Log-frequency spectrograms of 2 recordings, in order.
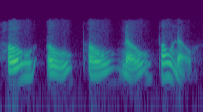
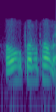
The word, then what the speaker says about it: Ho'oponopono: You basically just pronounce every syllable. So when you look at the word and you go Ho'oponopono. Ho'oponopono.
